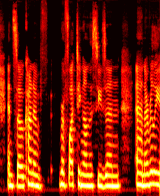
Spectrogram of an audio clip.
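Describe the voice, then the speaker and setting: A woman talks at a medium pitch in an unremarkable speaking voice. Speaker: podcast host. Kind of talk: casual interview. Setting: remote call.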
